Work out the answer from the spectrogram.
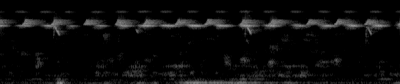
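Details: Shrill, high-pitched twittering from a white-eye in full song: quick repeated chirps at a steady pace, with a low rumble in the background.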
